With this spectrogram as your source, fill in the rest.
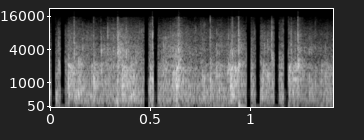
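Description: A close, dense burst of audience applause for a government decision, with many hands clapping rapidly and continuously.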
